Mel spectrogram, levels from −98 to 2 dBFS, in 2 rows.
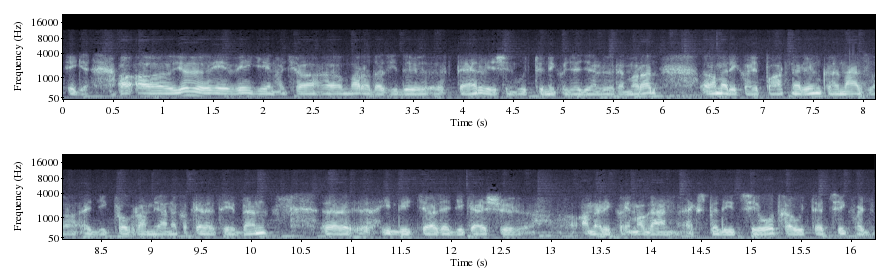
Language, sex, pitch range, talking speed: Hungarian, male, 80-90 Hz, 135 wpm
